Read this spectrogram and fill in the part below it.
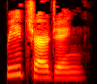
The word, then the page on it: recharging: British English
